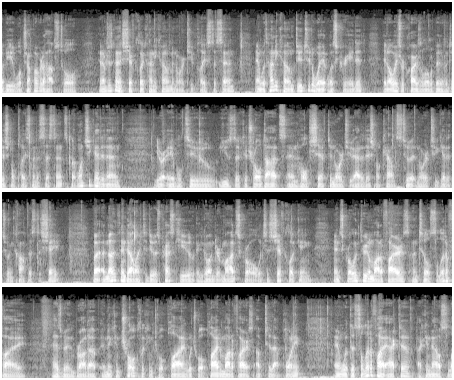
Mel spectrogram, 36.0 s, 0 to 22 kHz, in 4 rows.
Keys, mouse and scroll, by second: 0.8 click, 2.9 shift+click, 3.5 middle click, 4.6 g, 8.6 s, 9.3 click, 9.5 g, 9.9 click, 10.3 middle click, 11.3 middle click, 11.9 shift+middle click, 15.0-16.9 ctrl+shift+drag, 18.0 middle click, 18.1 middle click, 19.0-19.7 scroll up 6, 19.4 shift+middle click, 20.5 q, 23.1 shift+Num_Lock, 23.5 shift+click, 24.3-27.5 scroll up 5, 29.4 ctrl+Num_Lock, 29.4 ctrl+click, 30.1 shift+middle click, 30.5-31.3 scroll up 3, 32.8 shift+middle click, 33.3 alt+z, 33.7 scroll up 2, 34.3 alt+click, 34.9 middle click, 35.6 alt+click.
